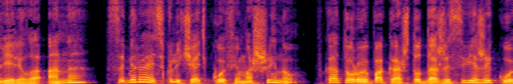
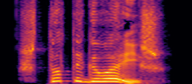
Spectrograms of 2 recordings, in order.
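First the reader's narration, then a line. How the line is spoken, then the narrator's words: Displeased exclamation. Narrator (Russian): сперва недовольно воскликнула Карина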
